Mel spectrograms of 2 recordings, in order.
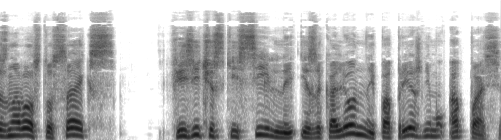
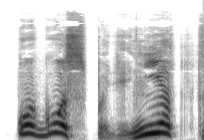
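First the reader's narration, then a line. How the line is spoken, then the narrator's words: Groaned in pain. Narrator (Russian): застонал я, пытаясь стряхнуть боль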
